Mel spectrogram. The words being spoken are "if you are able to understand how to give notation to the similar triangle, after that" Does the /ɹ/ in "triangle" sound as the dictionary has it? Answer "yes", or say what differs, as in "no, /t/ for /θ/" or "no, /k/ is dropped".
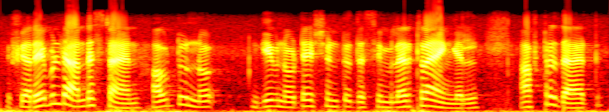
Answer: yes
